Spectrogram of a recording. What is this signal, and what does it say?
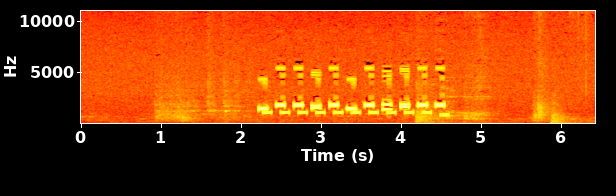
Multi-frequency trunk signalling (R2, with the far end's replies), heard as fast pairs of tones, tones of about 110 ms, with the noise of a cafe. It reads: 10050107900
